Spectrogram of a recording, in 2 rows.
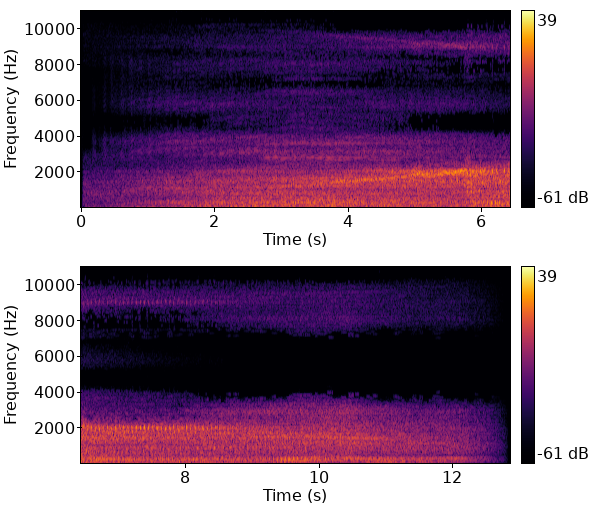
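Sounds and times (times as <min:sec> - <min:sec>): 
spaceship passing with doppler: 0:00.6 - 0:11.9.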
